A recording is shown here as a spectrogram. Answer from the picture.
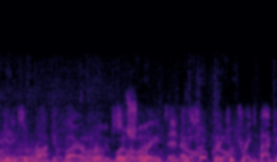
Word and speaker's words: Socrates: And yes, ladies and gentlemen, it is Socrates. So stop correcting me. I got the man on the mic today and said, I want to hear how you pronounce it. And he's like, yo man, it's Socrates.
